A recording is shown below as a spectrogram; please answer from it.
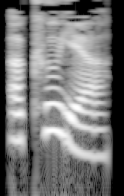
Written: ikuye

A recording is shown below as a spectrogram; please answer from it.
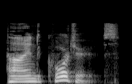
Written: hindquarters

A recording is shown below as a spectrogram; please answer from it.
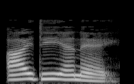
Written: idna

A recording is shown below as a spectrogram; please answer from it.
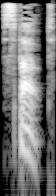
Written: spout

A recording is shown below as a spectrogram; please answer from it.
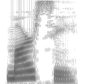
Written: marci

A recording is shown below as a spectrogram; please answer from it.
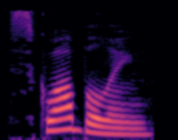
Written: squabbling

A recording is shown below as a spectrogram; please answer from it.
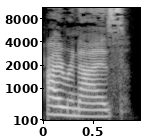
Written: ironize

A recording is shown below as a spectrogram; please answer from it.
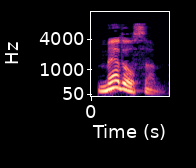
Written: meddlesome

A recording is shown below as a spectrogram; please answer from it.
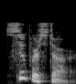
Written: superstar

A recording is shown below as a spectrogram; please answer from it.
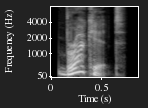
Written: brocket

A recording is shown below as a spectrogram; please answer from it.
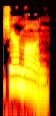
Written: germain

